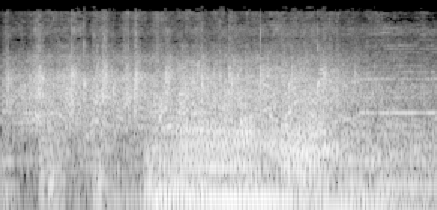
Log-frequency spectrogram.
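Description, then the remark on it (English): A large crowd cheers and applauds loudly as Indian Air Force helicopters fly a crisscross formation in the final display saluting Indian President Ramnath Kovind, a dense wash of claps and shouts that swells after the first second and holds steady, with a low rumble underneath. “It's a crisscross formation and the crowd goes wild.”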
